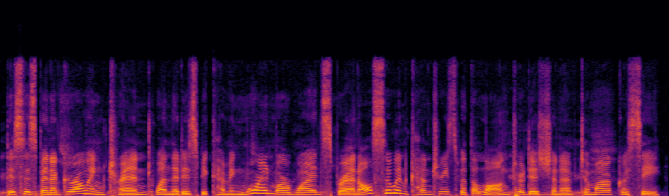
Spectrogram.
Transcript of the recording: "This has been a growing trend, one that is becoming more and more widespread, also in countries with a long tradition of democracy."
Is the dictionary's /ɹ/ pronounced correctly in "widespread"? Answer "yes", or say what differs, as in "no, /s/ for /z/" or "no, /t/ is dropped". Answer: yes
